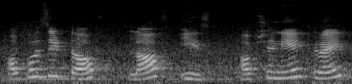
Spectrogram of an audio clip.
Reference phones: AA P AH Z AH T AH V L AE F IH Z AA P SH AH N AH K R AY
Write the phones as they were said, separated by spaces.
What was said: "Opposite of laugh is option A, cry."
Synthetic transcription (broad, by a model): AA P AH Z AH T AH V L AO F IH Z AA P SH AH N AH K R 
